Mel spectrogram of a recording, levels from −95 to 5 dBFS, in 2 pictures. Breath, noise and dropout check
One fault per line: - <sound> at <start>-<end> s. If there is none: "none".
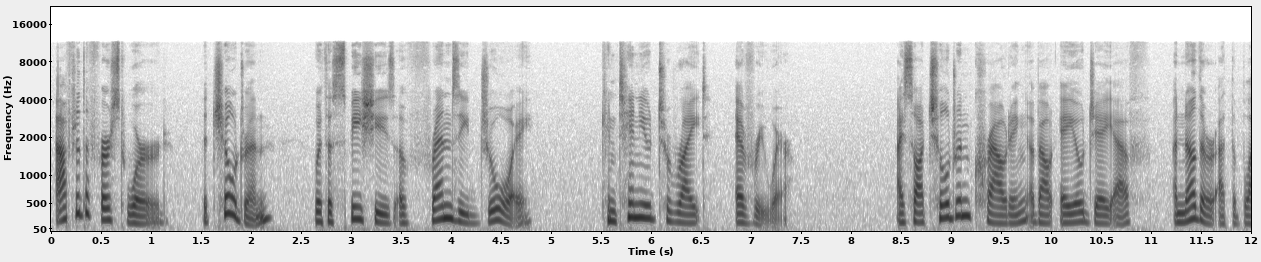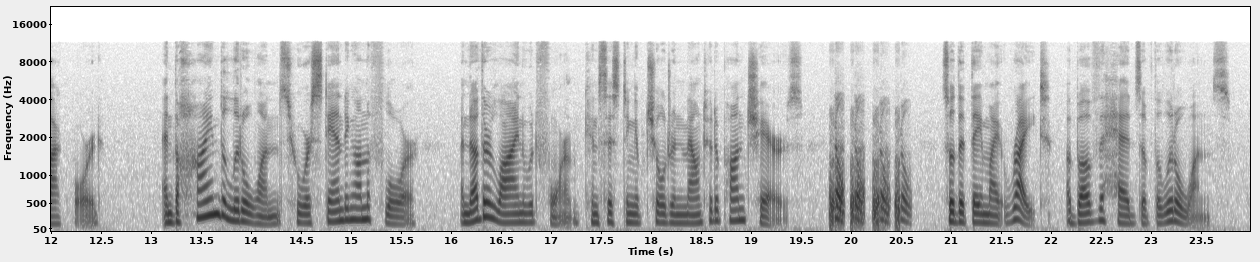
- laugh at 19.8-20.6 s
